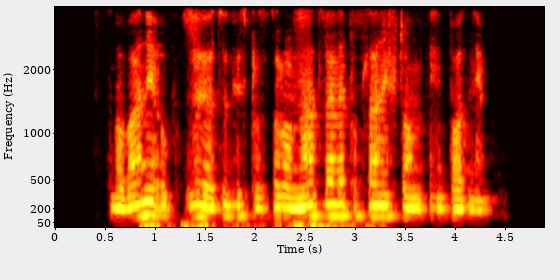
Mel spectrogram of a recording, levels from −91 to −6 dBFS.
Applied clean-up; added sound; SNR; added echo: neural mask model Resemble Enhance denoiser.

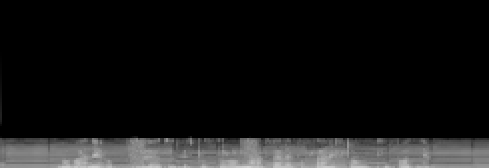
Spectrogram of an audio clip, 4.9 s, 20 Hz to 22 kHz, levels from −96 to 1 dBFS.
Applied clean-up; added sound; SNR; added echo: none; Wind instrument, woodwind instrument + Liquid; 8 dB; none.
